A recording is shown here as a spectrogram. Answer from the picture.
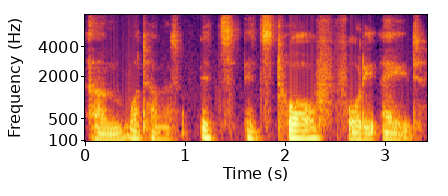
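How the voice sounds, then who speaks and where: Quietly, a man speaks at a very slow pace. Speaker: artist streaming a drawing session. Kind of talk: live-stream drawing commentary. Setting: home at night, others asleep. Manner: quiet, low-key; hesitant, many fillers.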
